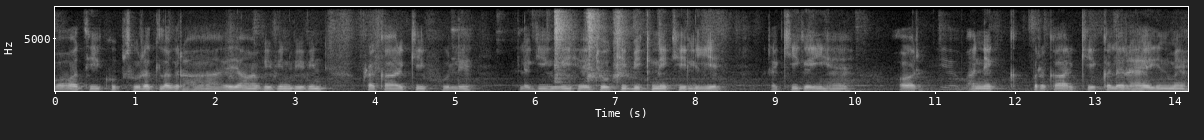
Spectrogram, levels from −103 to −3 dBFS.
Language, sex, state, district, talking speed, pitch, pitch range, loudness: Hindi, male, Uttar Pradesh, Varanasi, 125 wpm, 150 Hz, 150-155 Hz, -37 LUFS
